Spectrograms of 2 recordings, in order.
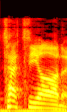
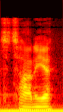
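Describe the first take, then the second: First: The name is said as Tatiana. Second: The name is said as Titania. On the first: The speaker calls it right. "It's Tatiana" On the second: The speaker calls it wrong. "it's not Titania"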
